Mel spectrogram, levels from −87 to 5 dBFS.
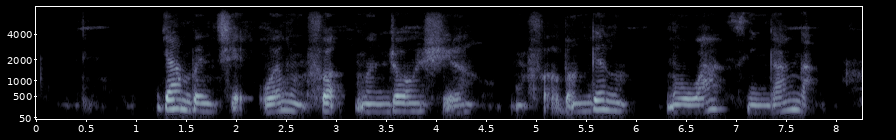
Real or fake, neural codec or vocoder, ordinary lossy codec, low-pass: fake; codec, 16 kHz, 8 kbps, FreqCodec, smaller model; Opus, 24 kbps; 7.2 kHz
